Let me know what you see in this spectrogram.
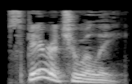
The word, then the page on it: spiritually: British English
